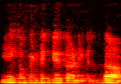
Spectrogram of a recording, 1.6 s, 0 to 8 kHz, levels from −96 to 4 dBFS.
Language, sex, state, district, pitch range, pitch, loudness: Kannada, female, Karnataka, Shimoga, 170-180 Hz, 180 Hz, -30 LUFS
